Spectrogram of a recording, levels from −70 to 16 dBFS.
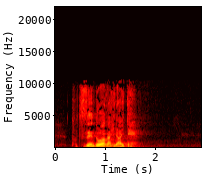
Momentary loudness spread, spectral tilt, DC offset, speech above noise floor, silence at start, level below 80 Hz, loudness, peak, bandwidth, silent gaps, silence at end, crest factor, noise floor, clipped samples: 21 LU; -4.5 dB/octave; under 0.1%; 36 dB; 0.35 s; -48 dBFS; -17 LUFS; 0 dBFS; 11 kHz; none; 1.25 s; 20 dB; -52 dBFS; under 0.1%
